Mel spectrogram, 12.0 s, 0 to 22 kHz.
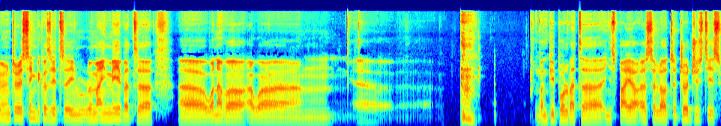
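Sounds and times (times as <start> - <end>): person clearing throat: 5.1 - 8.2.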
